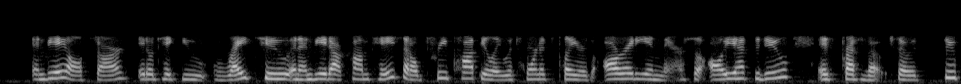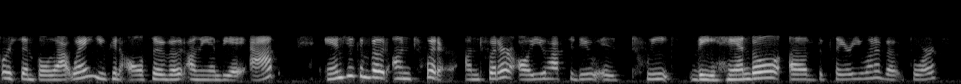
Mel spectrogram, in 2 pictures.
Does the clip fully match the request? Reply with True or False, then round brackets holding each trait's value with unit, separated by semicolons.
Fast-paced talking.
True (210 wpm)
